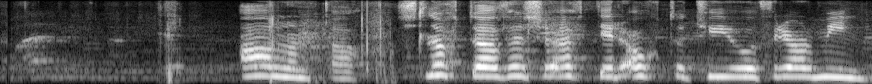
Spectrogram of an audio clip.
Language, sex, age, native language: Icelandic, male, 11, Icelandic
